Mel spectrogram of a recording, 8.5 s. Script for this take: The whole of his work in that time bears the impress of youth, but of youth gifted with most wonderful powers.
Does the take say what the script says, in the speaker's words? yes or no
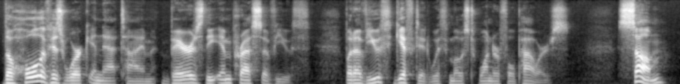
no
